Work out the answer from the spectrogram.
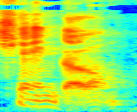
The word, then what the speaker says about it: Shango: It's spelled Shango, but it's pronounced Chango.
